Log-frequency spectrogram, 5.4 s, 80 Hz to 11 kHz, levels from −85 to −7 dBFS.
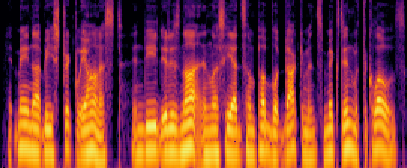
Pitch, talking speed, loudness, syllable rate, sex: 125 Hz, 230 wpm, -19 LUFS, 5.9 syllables/s, male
